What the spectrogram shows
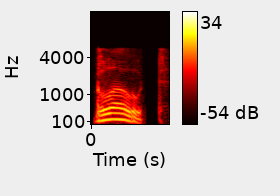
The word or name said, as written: gloat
